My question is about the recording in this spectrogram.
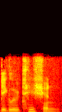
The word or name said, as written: deglutition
